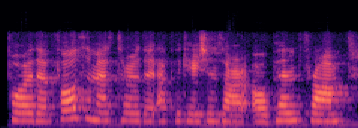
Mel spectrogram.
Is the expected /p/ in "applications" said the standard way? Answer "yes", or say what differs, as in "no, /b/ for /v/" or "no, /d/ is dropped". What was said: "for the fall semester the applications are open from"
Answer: yes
